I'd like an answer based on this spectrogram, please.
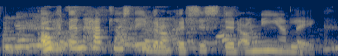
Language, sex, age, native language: Icelandic, female, 11, Icelandic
